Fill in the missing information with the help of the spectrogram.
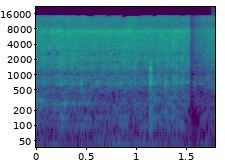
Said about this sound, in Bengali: উল্টে পাল্টে নিয়ে মাছগুলো 2-3 দিয়ে ভালো করে ভেজে নিয়েছি।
